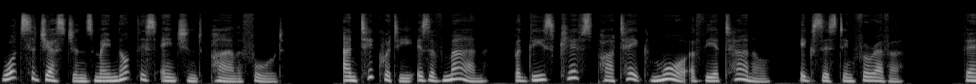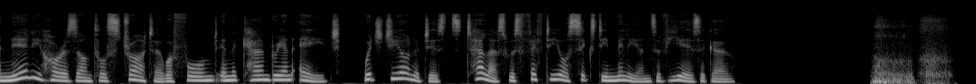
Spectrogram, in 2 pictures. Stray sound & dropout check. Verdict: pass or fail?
fail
